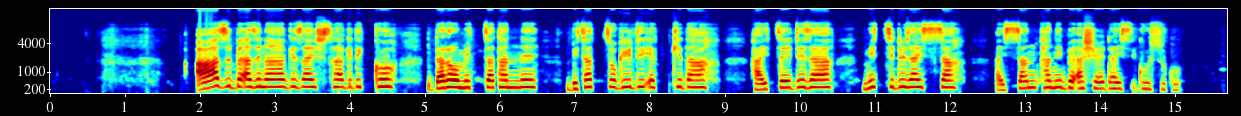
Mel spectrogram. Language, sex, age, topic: Gamo, female, 25-35, government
